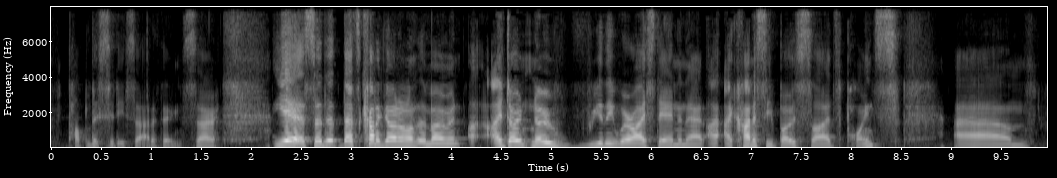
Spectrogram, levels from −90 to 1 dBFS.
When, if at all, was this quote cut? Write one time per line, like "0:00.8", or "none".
0:02.2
